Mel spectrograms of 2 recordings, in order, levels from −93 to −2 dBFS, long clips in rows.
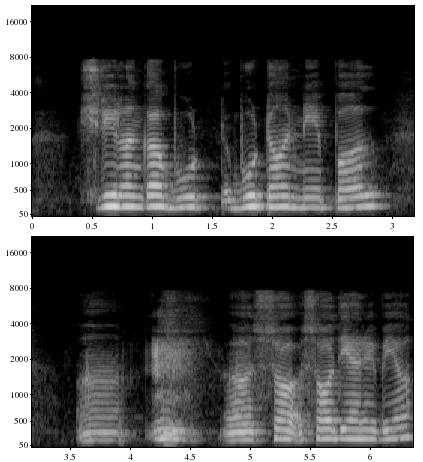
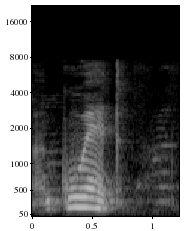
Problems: none marked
